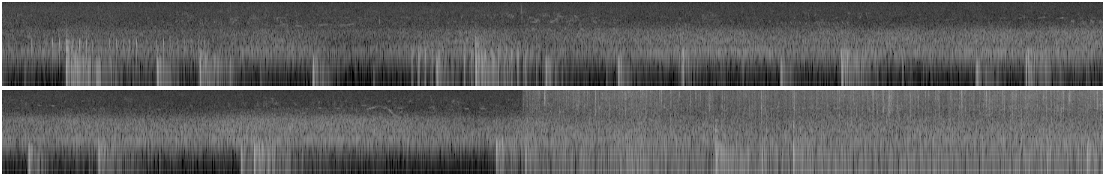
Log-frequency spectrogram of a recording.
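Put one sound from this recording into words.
Gunshots crack at irregular intervals across open ground.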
